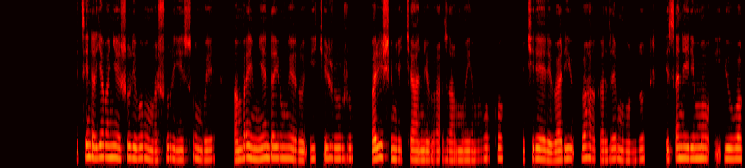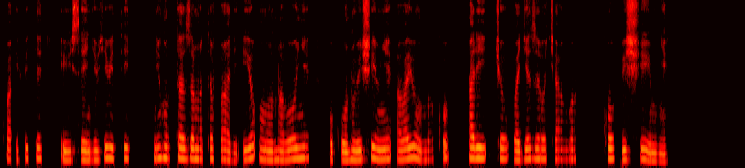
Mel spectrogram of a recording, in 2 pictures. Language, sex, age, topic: Kinyarwanda, female, 25-35, education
